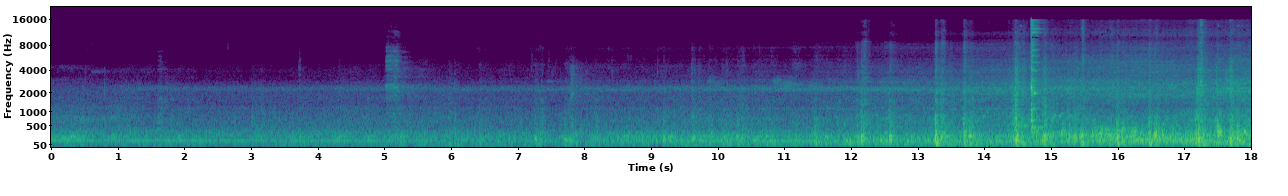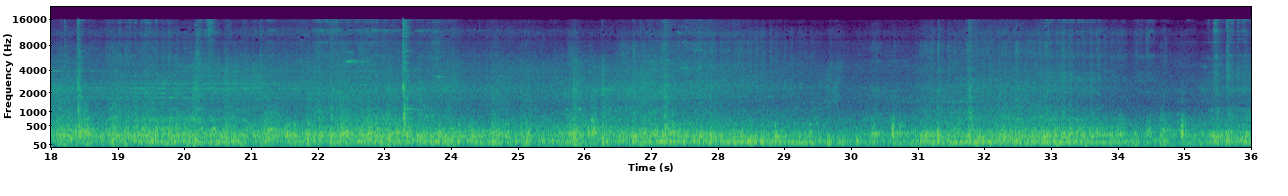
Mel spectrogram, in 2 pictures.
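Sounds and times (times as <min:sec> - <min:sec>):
train rumbling past: 0:00.0 - 0:36.0
wheels clacking over rail joints: 0:11.4 - 0:36.0.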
